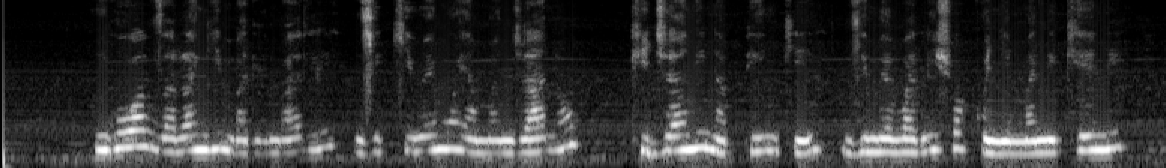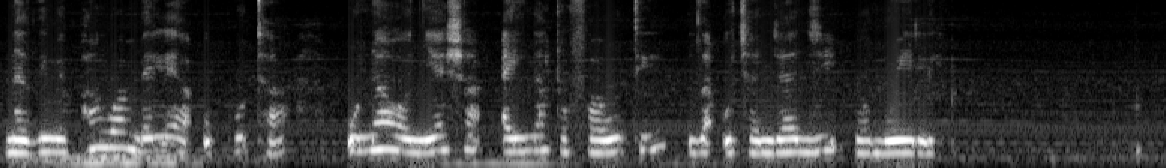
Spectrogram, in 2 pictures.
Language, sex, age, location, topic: Swahili, female, 18-24, Nairobi, finance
